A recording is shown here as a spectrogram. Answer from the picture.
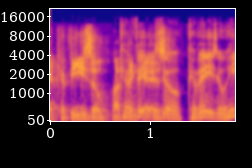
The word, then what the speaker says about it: Caviezel: Caviezel, am I saying his name right? The lead actor. – Yeah, Caviezel.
